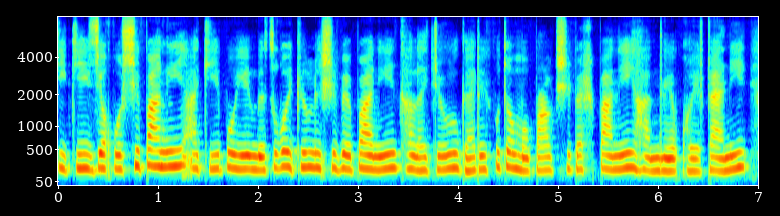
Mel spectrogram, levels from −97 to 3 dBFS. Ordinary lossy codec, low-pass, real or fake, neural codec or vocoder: none; none; fake; codec, 16 kHz, 1 kbps, FunCodec, trained on Chinese and English, 50 frames a second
